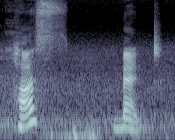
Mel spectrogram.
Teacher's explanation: The stress is on hus and then band, husband.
